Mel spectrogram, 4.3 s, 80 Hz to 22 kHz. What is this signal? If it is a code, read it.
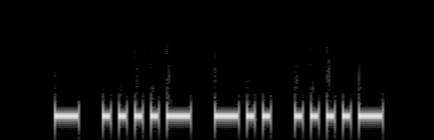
Morse code, heard as a keyed tone, about 15 wpm, 700 Hz. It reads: T4D4
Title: Four Challenging Letter-Number Combinations 15wpm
